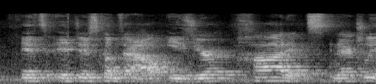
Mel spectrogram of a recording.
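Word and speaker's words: הָאָרֶץ: ha there, it converts haaretz, just to make it easier to speak, haaretz, but it retains its signature. But the emphasis is still on the first syllable.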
